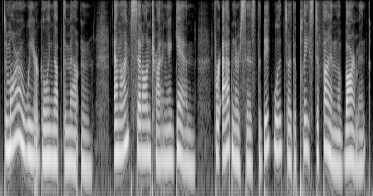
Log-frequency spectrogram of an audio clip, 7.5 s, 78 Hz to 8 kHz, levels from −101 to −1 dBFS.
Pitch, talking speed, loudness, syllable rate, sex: 200 Hz, 215 wpm, -19 LUFS, 5.4 syllables/s, female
